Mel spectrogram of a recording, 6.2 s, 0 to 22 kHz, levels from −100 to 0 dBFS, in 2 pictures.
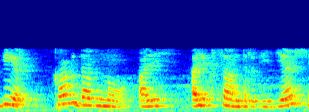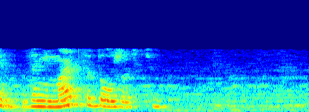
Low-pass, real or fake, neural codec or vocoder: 3.6 kHz; real; none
